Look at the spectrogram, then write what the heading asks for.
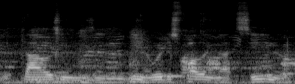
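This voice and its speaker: A man's voice: on the low side, fairly even intonation, moderate pace. A man from Peru, a band member, chatting loosely in an interview outdoors on the steps of a party, with slang and plenty of swearing. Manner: loose, profane, streetwise slang. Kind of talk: casual chat. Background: party music.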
